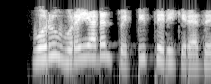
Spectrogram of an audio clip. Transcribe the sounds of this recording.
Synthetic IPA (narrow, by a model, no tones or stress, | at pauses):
ɔɾɯʊrɐjaːɽɐnpɛʈrit̪ːɛɾɪɣɪrɐðɯ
